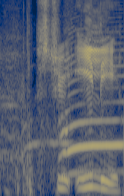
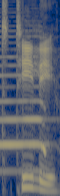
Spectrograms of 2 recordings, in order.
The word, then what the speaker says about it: Stu Ely: name wrong there, Uncle Stu. Should be Stu Ely, not Teely.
